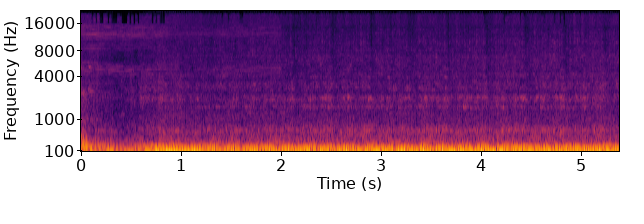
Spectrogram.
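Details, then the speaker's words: 1976 Chevy C30 one-ton, 454 V8, just after a cold start following a week of sitting: deep, even idle rumble that picks up smoothly on throttle. The big-block sounds healthy. "and i dare say the only real reason it needed to be pumped more than just the one time is because it's literally been sitting here for a week without being started"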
